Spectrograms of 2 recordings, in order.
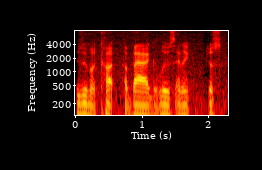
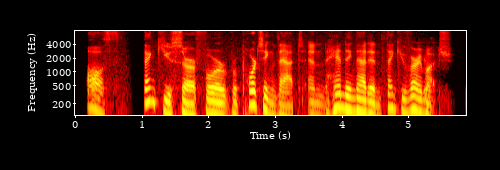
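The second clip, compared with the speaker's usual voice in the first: mocking, sarcastic politeness; 4 semitones higher, 4 dB louder than usual. Narrating the new guy's reply in a role-play scene, in a sarcastic tone. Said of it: "talks in this kind of like sarcastic tone".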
